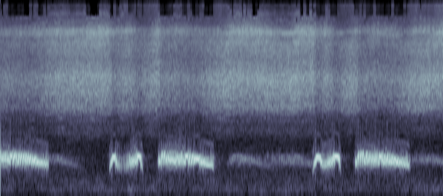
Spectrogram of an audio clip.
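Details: A female spotted dove gives her call used to attract wild doves, a long falling coo, two short looped notes, another long coo, and a quieter trailing coo, with steady hiss.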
